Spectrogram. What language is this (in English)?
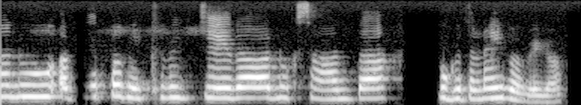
Punjabi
